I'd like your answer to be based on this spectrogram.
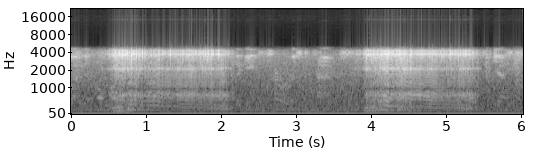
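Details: Person snoring on a couch: two long, loud, rough breaths with a fluttering rattle and a quieter stretch between them; snoring during sleep.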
